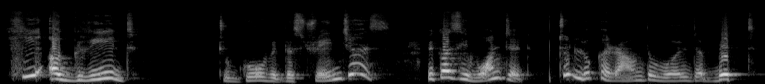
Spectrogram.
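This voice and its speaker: Woman telling kids a fairy tale, takes her time, pitch swings all over, talks right to the listener. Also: slow pace, gravelly, husky. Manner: expressive, addresses listeners directly. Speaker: storyteller for children. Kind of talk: animated narration of a fairy tale for children.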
